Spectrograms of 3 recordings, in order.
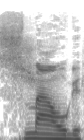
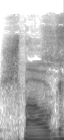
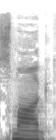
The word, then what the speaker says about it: Smaug: And then when smog is... – Let's pronounce it differently. Smaug. – Smaug. – So that it's not smog. – Smaug. – S-M-O-G.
